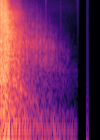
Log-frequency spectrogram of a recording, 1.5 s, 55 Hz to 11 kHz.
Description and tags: Layered Gunshot 3
One of 10 layered gunshots in this pack.
shoot, sound, gun, shot, layered, epic, awesome, gunshot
